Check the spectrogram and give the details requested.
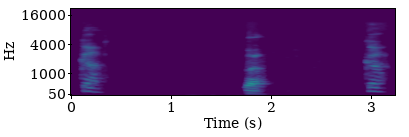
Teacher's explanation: bringing the back of the dorsum up to that uh velum and then releasing it down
